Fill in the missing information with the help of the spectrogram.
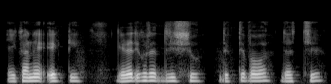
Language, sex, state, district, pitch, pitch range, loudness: Bengali, male, West Bengal, Alipurduar, 160 Hz, 155-165 Hz, -19 LUFS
